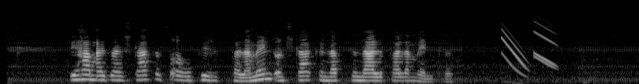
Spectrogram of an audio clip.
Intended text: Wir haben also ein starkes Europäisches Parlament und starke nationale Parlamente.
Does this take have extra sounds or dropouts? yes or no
yes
